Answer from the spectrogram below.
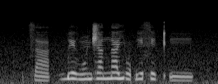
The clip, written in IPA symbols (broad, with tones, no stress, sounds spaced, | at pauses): t͡s a˨ | ɡ͡b e˦˨ v ũ˦ d͡ʒ a˦ n a˦ j ʊ˨ ɓ i˦ s i˨ kʼ iː˨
